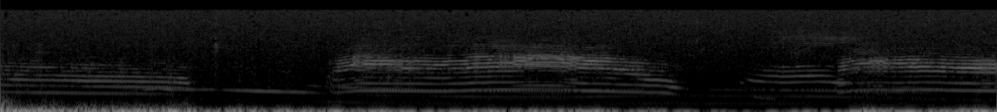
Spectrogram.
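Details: Stray cats fighting before a boat, then fleeing: overlapping long moaning yowls from more than one cat, one wavering high and another held low, with low rumbling noise beneath.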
